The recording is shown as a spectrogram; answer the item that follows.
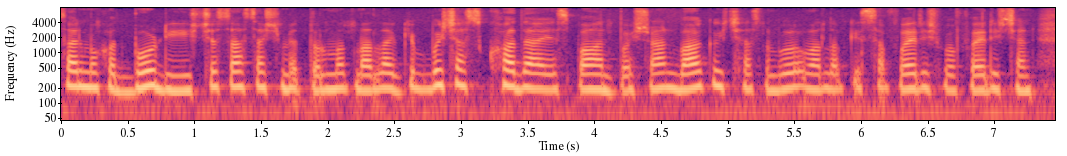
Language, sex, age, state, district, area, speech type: Kashmiri, female, 18-30, Jammu and Kashmir, Baramulla, rural, spontaneous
